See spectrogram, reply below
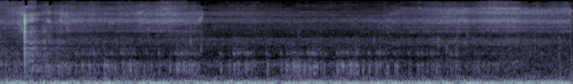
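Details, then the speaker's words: Steady hiss with wet, bubbling squishes as suction draws secretions from a child's tracheostomy during a repeat pass because secretions are still heard; tracheostomy suctioning. "I'm going to keep my finger at six point five I'm gonna do another pass cuz I can still hear lots of secretions"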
